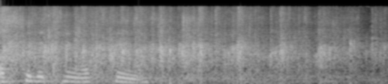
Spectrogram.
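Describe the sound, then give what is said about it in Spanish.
A crowd applauds steadily, a dense, crackling wash of many hands clapping that holds fairly loud throughout, with a few brief voiced shouts or cheers rising over it near the start. The applause is given to God, the King of Kings. “Ahora sí, déle ese fuerte aplauso al Rey de Reyes.”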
